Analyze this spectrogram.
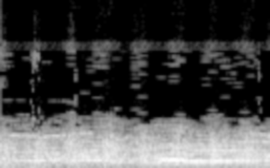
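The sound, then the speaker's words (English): A packed club crowd cheers for a musician's encore, a dense, steady roar of voices with scattered whoops and shouts, holding loud and unbroken for a few seconds. “No question as to whether the crowd wants him tonight. It's packed here at the club, perhaps as much as it's ever been.”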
